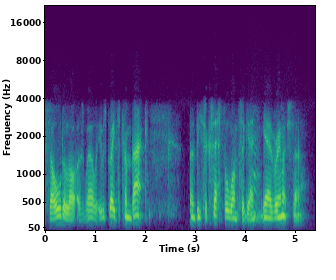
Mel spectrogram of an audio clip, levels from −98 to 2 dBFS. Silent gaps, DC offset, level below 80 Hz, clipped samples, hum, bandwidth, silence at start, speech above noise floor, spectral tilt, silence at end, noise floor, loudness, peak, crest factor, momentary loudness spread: none; under 0.1%; -80 dBFS; under 0.1%; none; 3.9 kHz; 0 s; 27 dB; -9.5 dB/octave; 0.25 s; -47 dBFS; -20 LUFS; -4 dBFS; 18 dB; 9 LU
